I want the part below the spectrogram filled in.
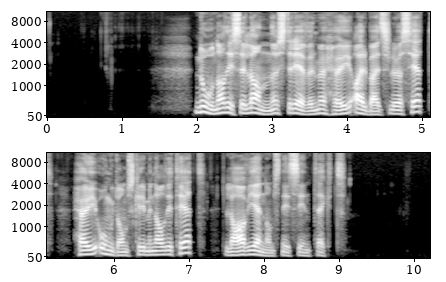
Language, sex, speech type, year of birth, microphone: Norwegian, male, read, 1952, Shure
